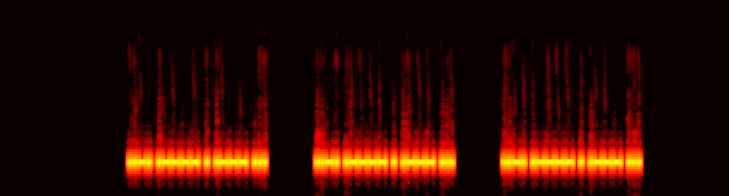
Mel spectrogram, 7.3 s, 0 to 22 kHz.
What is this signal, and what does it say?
Morse code, heard as a keyed tone, about 50 wpm, 700 Hz. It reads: F1EJS F1EJS F1EJS
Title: DXCC-100 Call Signs - 5 Characters - Repeated 3x - 50wpm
